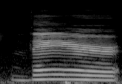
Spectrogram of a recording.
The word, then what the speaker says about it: there: That eer is a pretty tricky guy. Air. There. one sound air and that e is silent.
